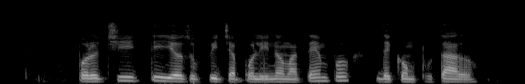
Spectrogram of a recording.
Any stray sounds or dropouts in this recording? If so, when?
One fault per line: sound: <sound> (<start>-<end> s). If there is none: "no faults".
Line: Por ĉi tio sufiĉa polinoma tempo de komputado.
no faults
